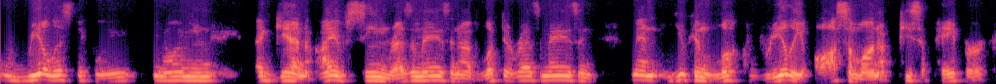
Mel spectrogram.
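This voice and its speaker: A male instructor addresses a class in a classroom, stumbling and restarting often as he thinks aloud. His voice sits at an ordinary pitch, and the recording sounds a little muffled. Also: slightly rough. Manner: rambling, with many restarts and fillers. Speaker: culinary instructor. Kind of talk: classroom lecture.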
